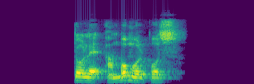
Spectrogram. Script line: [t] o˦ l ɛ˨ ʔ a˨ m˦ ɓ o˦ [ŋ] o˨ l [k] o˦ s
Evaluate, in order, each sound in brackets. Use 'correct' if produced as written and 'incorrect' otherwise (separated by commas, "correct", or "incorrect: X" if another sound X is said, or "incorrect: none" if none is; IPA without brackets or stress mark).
correct, incorrect: m, incorrect: p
